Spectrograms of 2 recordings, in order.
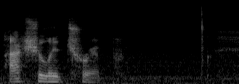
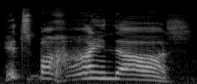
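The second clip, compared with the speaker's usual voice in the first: high, stretched-out mock shout of alarm; hammed-up warning cry, slow and high; mock yell; 9 semitones higher, much slower than usual. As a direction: draw the warning out in a high-pitched call. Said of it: "all of a sudden you will yell".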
